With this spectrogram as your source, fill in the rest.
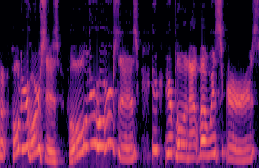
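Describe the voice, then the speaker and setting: This put-on character voice is high and squeaky, sweeping through very wide pitch swings at a fairly slow pace. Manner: crying out, pleading.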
